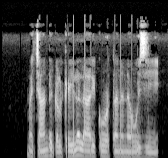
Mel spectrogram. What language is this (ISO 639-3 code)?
pus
